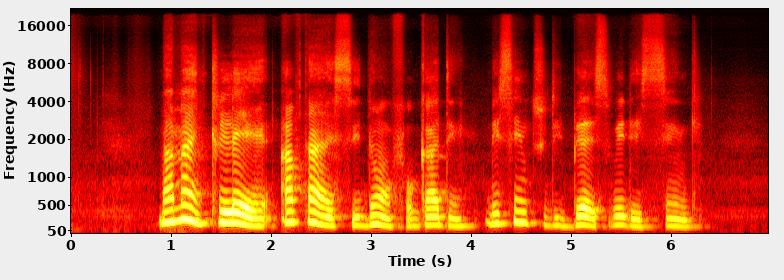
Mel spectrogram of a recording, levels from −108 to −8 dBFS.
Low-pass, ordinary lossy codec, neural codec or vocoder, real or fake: 19.8 kHz; none; autoencoder, 48 kHz, 32 numbers a frame, DAC-VAE, trained on Japanese speech; fake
